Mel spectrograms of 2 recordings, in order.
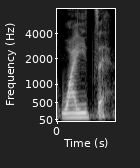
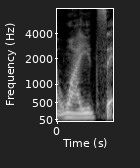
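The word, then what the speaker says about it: Oaitse: So the name is Waitse. Waite. Yeah, Waitse. So TSE at the end.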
